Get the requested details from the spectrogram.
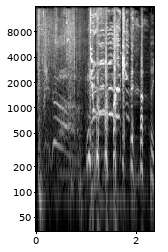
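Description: Heavy blows thud in a close struggle.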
